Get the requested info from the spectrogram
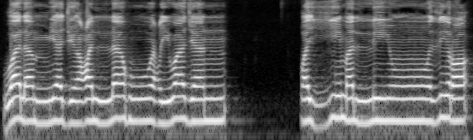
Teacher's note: یہ ہے ولم یج، قلقلہ کریں گے، یجعل لہ، اور یہ عوجن کے بعد میں سکتا ہے، یہاں پر وقفہ سے تھوڑا کم ٹھہرنا ہے، تھوڑا کم رکنا ہے، لیکن سانس کو نہیں توڑنا ہے۔ تو دیکھیے کیسے پڑھنا ہے، وَلَمْ يَجْعَلْ لَهُ عِوَجًا قَيِّمًا لِيُنذِرَ، تھوڑا سا سکتہ کرنا ہے، سانس کو نہیں توڑنا ہے، یعنی کہ یہاں پر آپ 2 سیکنڈ رک جائیں، یہاں پر 3 سیکنڈ رک جائیں۔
